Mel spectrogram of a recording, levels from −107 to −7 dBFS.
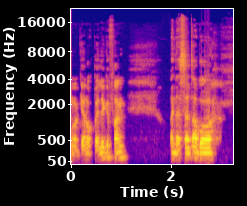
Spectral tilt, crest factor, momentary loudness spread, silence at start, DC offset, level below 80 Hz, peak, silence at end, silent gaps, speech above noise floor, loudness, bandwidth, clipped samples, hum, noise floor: -4.5 dB/octave; 16 dB; 17 LU; 0 s; under 0.1%; -66 dBFS; 0 dBFS; 0.25 s; none; 28 dB; -14 LUFS; 19.5 kHz; 0.2%; none; -43 dBFS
